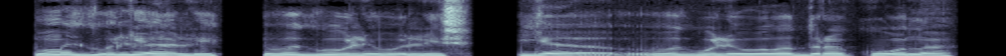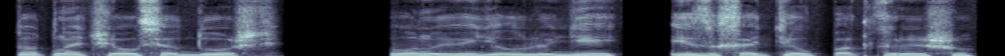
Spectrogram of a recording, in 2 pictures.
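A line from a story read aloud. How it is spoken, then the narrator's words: Stammering babble. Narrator (Russian): лепетала, заикаясь, Шаллах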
